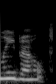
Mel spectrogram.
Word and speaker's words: Libelt: i'd like to welcome my special guest tom lee belt welcome to the show tom thanks for having me and you pronounce my name right too well that's why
